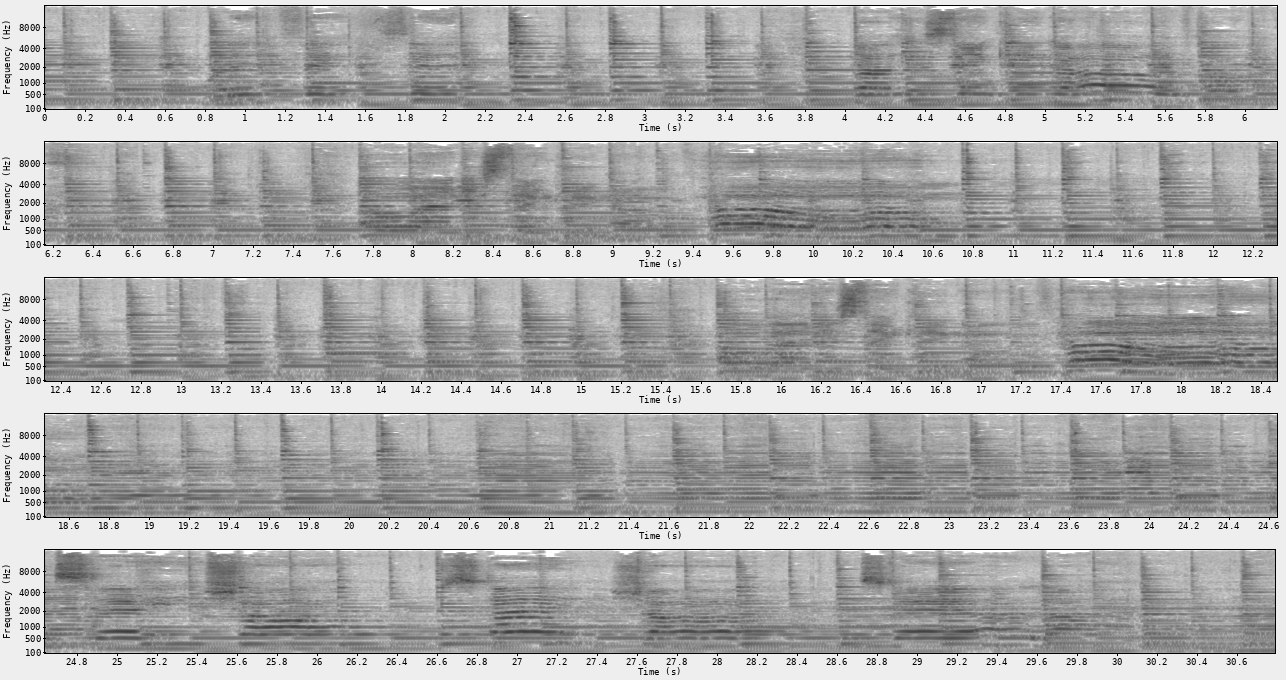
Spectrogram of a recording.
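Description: Live acoustic folk trio of acoustic guitar, ukulele and bowed cello playing a passage of the song without sung lyrics.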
